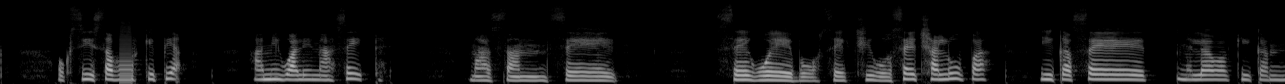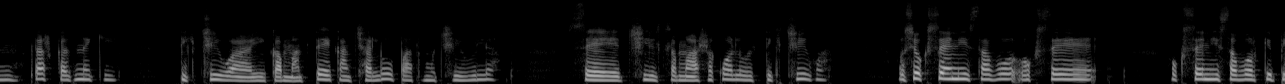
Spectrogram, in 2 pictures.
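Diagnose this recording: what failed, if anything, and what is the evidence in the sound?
A system hang loop at the driver or buffer stage. From 1.2 to 1.32 s the speech stops and a steady buzz takes its place. It is one 10 ms slice of audio, repeated exactly twelve times. That gives a 100 Hz tone at the loop rate. The driver stalled, but the hardware kept replaying the same short ring buffer. About a tenth of a second of real audio is lost behind the buzz.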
